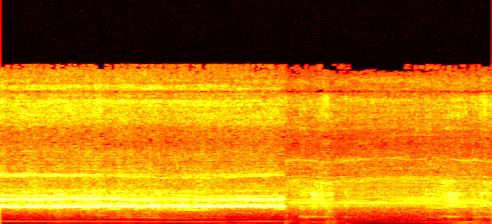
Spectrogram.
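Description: Handheld rotary tool running at a steady high whine while grinding out the plastic bearing seat of a belt sander's housing to enlarge it for a shim sleeve. The whine stops abruptly about three seconds in, leaving a quieter, lower whir.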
